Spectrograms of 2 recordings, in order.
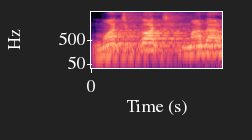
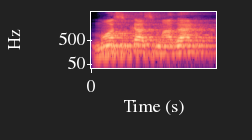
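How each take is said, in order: First: The first word sounds like 'mochkoch'. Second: The first word sounds like 'moskas'. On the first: The speaker calls it wrong. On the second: The speaker calls it right.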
